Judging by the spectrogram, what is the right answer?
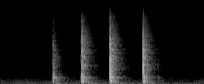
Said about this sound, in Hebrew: פתאום אחשוורוש נעמד על כיסא, דופק עם השרביט שלו על השולחן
